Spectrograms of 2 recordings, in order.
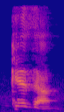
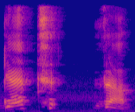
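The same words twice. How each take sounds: First: The boundary sounds merge and change manner. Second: Each sound is said clearly and separately. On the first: "when I pronounce them, it will be like get them" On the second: "when I say get them"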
